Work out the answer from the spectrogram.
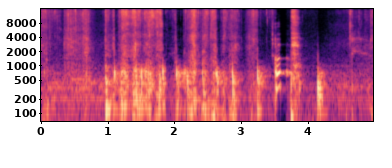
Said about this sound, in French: Et avec mon rouleau à pâtisserie, je vais les écraser comme ça.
